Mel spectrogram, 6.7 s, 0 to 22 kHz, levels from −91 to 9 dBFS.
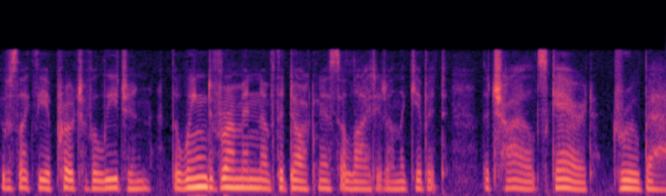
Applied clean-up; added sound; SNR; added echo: none; none; none; none.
